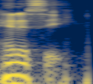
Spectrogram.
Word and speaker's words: Hennessy: Hennessy. – Correct. – Just like the drink.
